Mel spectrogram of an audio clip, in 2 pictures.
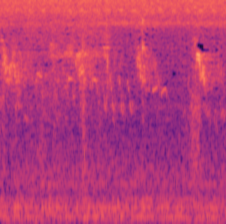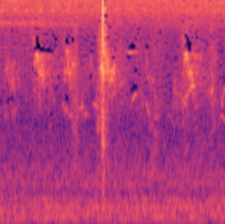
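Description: Birds chirping and calling, short high chirps scattered throughout over a faint steady low hum, with one sharp click about four seconds in.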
